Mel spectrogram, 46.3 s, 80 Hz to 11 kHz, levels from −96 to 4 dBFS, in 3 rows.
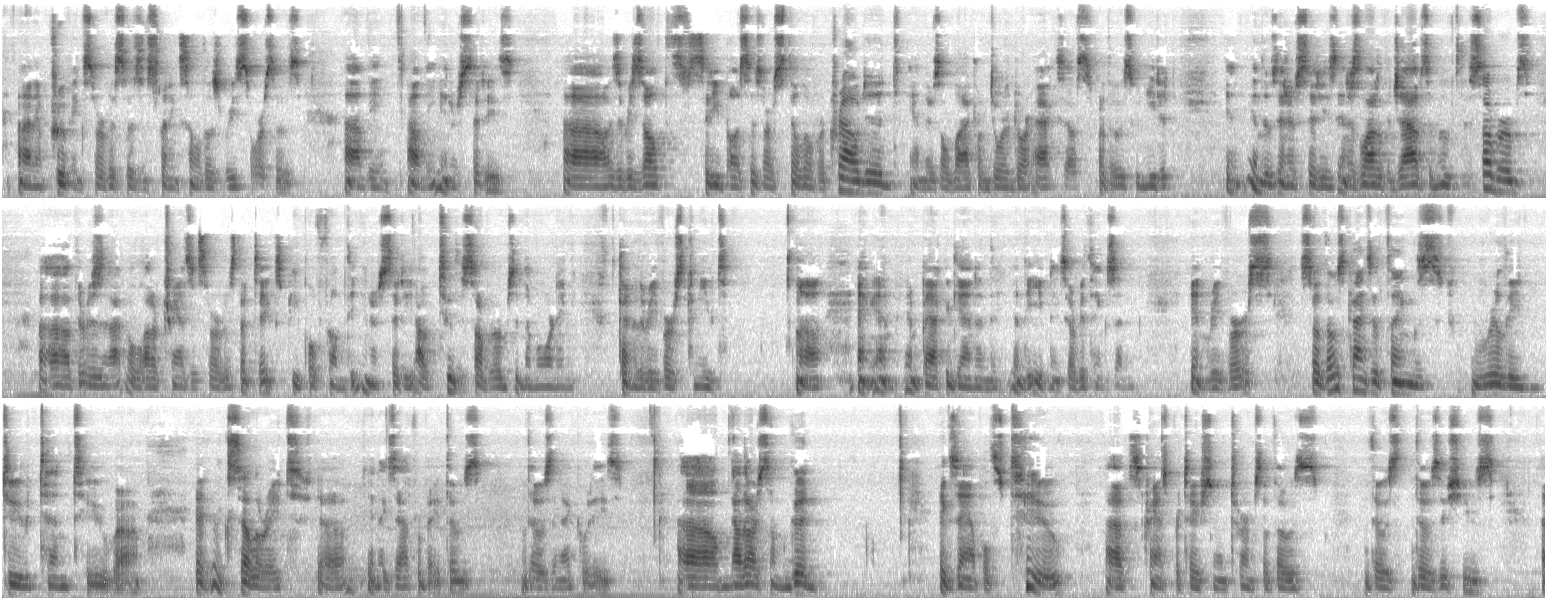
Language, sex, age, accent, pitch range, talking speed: English, male, 60-79, American, 105-120 Hz, 165 wpm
